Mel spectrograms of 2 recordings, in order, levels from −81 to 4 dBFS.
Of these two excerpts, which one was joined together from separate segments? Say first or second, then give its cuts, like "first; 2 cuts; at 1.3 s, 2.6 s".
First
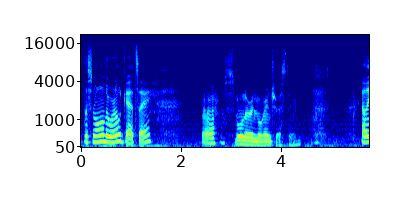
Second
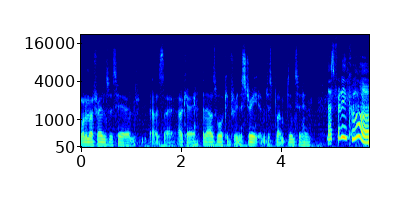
second; 1 cut; at 4.8 s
